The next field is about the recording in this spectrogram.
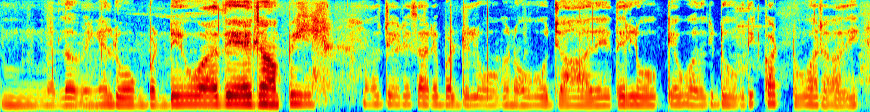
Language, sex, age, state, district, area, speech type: Dogri, female, 45-60, Jammu and Kashmir, Reasi, rural, spontaneous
